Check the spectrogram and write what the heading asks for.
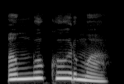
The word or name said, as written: ಅಂಬುಕೂರ್ಮ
